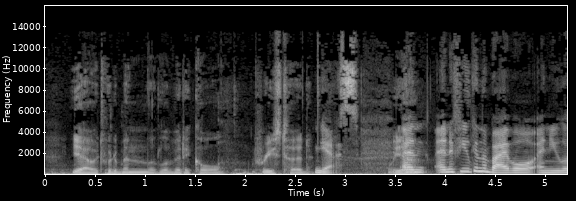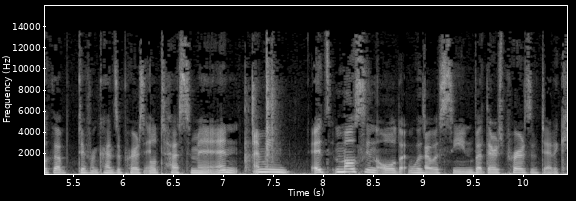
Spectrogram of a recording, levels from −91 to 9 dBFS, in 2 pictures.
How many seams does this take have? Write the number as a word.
four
